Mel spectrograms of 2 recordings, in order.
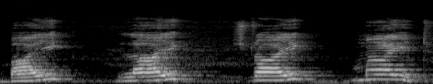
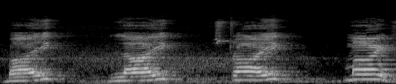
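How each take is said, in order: First: बाइक लाइक स्ट्राइक माइट with a long आई glide; clear लंबी आई वाली आवाज़; long I demo. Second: बाइक लाइक स्ट्राइक माइट with a long आई glide, louder; ज़ोर से लंबी आई वाली आवाज़; long I demo. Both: Shown as a demonstration. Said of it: "जो आई है वो अपनी लॉन्ग साउंड प्रोड्यूस कर रहा है".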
